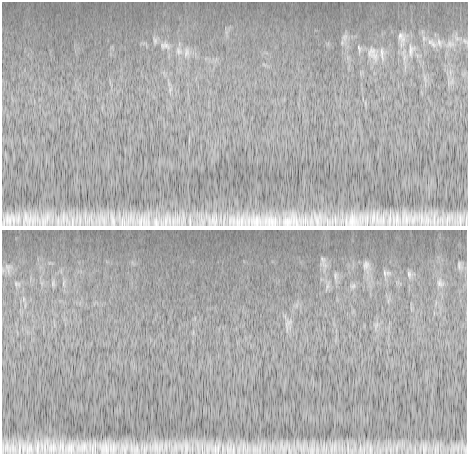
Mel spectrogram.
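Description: Small birds chirping in short high bursts, several times, over a steady low rumble of outdoor background noise.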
